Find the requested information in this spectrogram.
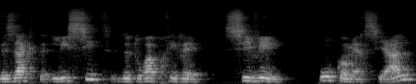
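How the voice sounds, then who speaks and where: A man speaks at a very slow pace with a fairly high pitch and lively intonation. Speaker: doctoral researcher and lawyer. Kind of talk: academic conference talk. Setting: university study day. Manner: formal; occasionally halting.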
